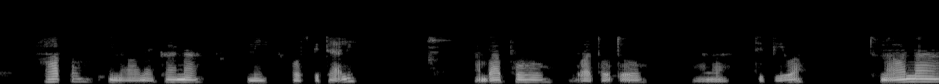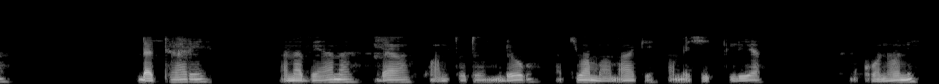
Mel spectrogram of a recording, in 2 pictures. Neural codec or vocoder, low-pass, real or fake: none; 3.6 kHz; real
